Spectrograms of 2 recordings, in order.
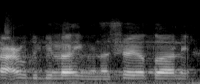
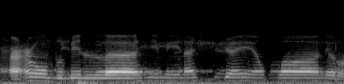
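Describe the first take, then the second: First: The phrase is recited quickly and rushed. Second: The phrase is recited at a slow, careful pace. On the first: The speaker calls it wrong. "Jangan terlalu cepat situnya lah" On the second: The speaker calls it right.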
